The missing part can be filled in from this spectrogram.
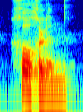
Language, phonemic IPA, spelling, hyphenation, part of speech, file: Dutch, /ˈɣoː.xə.lə(n)/, goochelen, goo‧che‧len, verb, Nl-goochelen.ogg
- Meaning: to perform magic tricks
